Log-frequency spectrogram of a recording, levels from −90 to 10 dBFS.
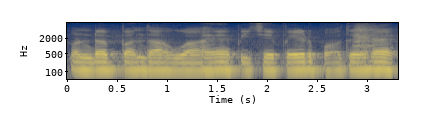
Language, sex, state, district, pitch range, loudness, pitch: Hindi, male, Gujarat, Gandhinagar, 115-120 Hz, -14 LUFS, 115 Hz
